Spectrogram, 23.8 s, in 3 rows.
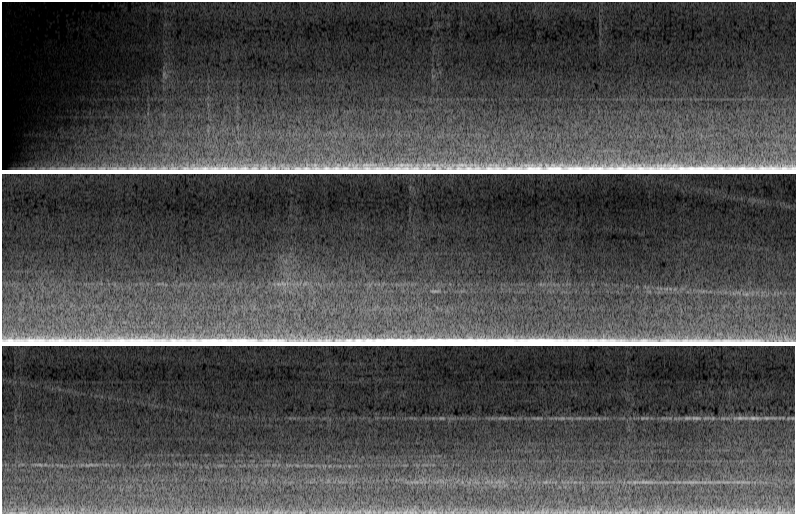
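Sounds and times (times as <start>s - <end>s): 
train passing through underpass: 0.2s - 23.7s.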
